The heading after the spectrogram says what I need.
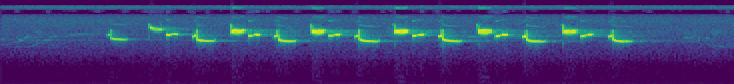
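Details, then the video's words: Tit song made of quick, repeated downslurred phrases, each a high note dropping to a lower one, delivered about ten times in a lively, regular rhythm over faint background hiss. "Голос Синицы."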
